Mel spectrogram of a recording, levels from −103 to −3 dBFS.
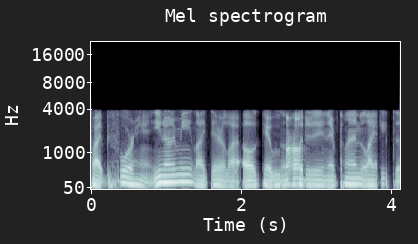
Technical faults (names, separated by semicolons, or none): repeated packet loss (robotic sound); jitter buffer slow-down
